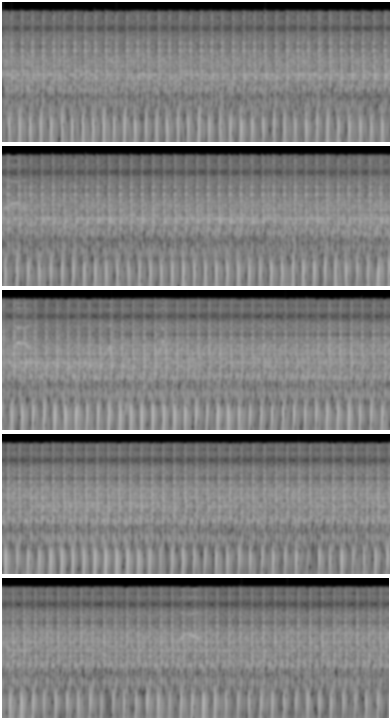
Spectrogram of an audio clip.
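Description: A small single-cylinder engine runs at a steady, rapid idle, chugging and rattling close by.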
